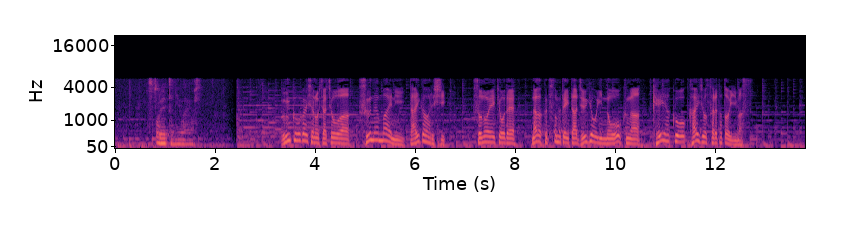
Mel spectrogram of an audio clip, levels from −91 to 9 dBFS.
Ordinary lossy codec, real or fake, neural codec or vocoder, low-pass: none; real; none; 5.4 kHz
